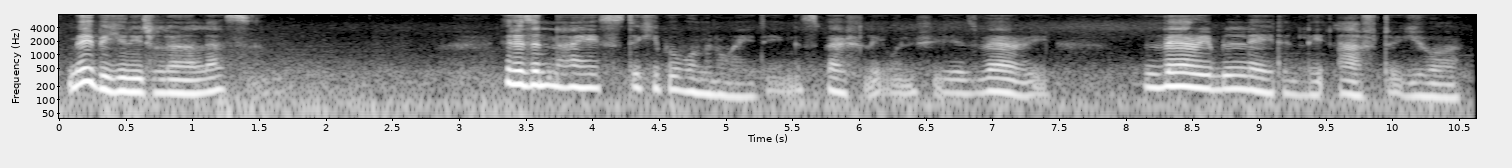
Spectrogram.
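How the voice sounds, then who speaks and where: A woman with a British accent playing a seductive, commanding monster woman in an intimate ASMR roleplay, teasing and often dropping into a breathy whisper. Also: deep voice, mellow, full character voice. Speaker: audio roleplay performer.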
